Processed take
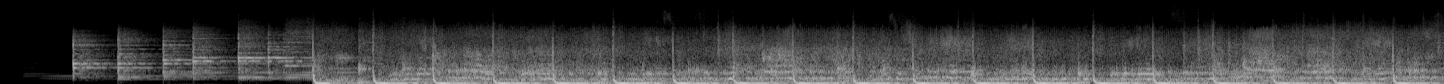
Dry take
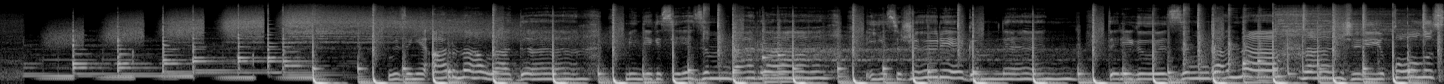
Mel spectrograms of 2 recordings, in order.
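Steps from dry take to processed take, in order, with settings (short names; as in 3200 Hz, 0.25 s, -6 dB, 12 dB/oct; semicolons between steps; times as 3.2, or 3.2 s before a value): diffused feedback echo 0.808 s, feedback 43%, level -6.5 dB; gate -22 dBFS, range -29 dB; high shelf 3600 Hz +8.5 dB; on a send at -2 dB: reverb RT60 1.1 s, pre-delay 20 ms; on the sum: compressor, threshold -18 dBFS, peak gain reduction 11 dB; air absorption 400 m; Doppler distortion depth 0.77 ms; gain +1.5 dB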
